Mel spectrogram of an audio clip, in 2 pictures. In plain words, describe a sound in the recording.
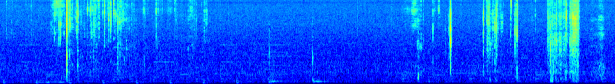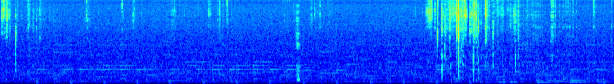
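Fingers handle a small plastic tube with soft rustles and clicks.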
